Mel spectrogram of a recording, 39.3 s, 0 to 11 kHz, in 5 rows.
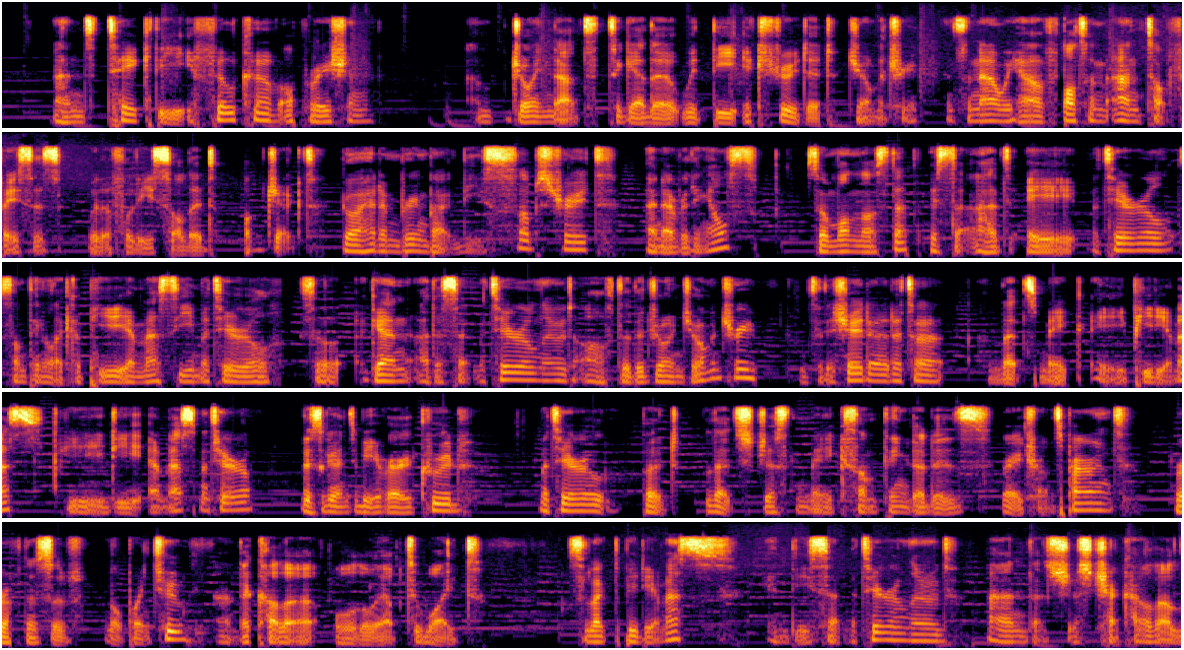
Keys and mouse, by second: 0.3-2.2 drag, 5.9-8.1 middle drag, 11.5 click, 13.0 click, 13.1 middle click, 13.9-15.5 drag, 15.9 click, 17.4 shift+a, 21.6-25.4 drag, 23.9 shift+BackSpace, 25.7 click, 25.7 middle click, 25.7 right click, 26.7 shift+click, 26.8 shift+middle click, 30.2 click, 31.2 click, 35.7-36.8 drag, 38.9-39.3 drag.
